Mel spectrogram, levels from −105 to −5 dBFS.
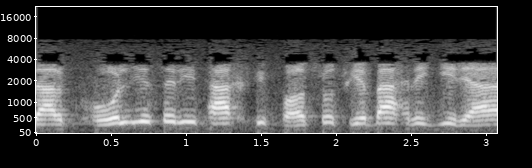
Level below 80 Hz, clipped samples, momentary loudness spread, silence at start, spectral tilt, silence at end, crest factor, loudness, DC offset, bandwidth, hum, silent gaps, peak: -62 dBFS; under 0.1%; 6 LU; 0 s; 1 dB/octave; 0 s; 14 dB; -17 LUFS; under 0.1%; 7 kHz; none; none; -2 dBFS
